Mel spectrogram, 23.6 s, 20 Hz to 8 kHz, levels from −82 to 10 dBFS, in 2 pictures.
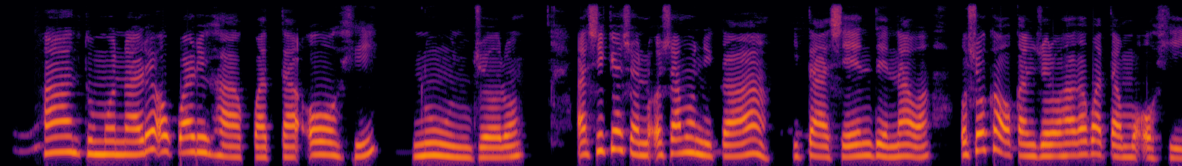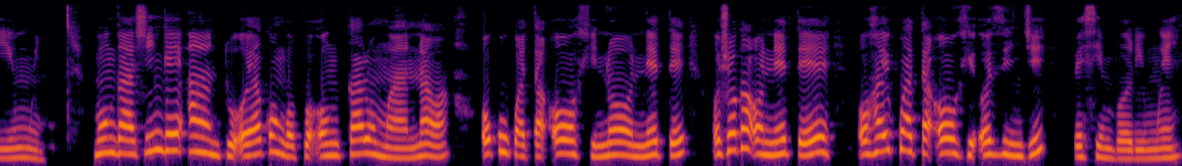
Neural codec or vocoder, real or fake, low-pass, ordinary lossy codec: none; real; 7.2 kHz; Opus, 64 kbps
